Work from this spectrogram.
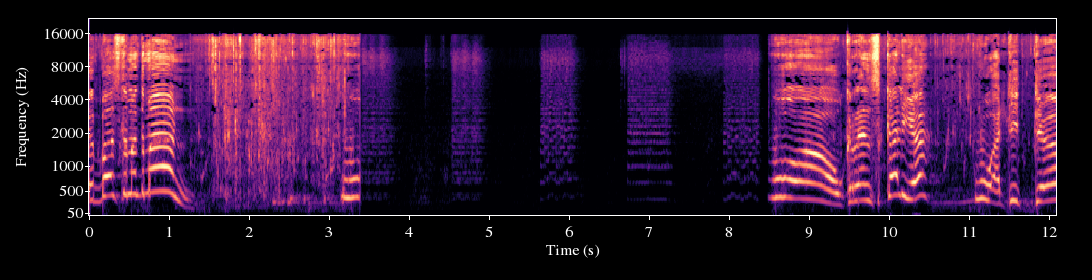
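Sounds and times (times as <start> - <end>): water splashing in tub: 1.0 - 3.4, 9.4 - 12.0
bus horn short blasts: 3.4 - 3.9, 4.5 - 5.0, 5.6 - 8.5.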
